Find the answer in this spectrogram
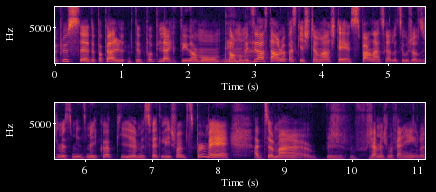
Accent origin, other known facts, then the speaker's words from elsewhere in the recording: Saint-Jérôme, Quebec, Canada; J'étais de Saint-Jérôme. Saint-Jérôme, represent.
